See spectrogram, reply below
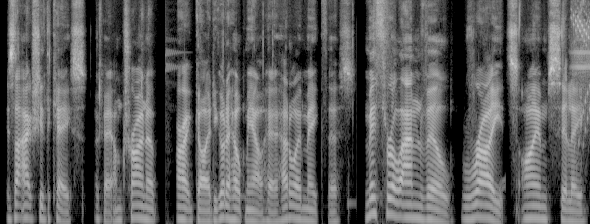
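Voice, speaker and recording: A man's voice: medium pitch, no echo. A man talking casually over his own gameplay, chatty and self-mocking with sarcastic asides. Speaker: gaming YouTuber.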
